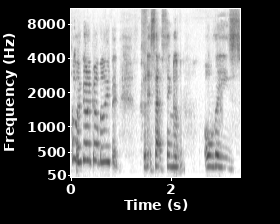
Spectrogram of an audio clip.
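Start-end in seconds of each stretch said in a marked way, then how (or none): 0.0-1.0 put-on very high, tearful, gushing disbelief. Retelling how fans come up to him crying: imitating a crying fan. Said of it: "people come up to him just crying and going".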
